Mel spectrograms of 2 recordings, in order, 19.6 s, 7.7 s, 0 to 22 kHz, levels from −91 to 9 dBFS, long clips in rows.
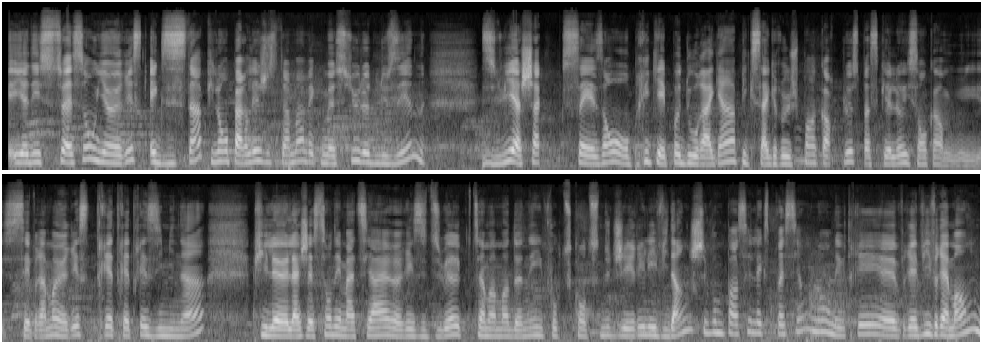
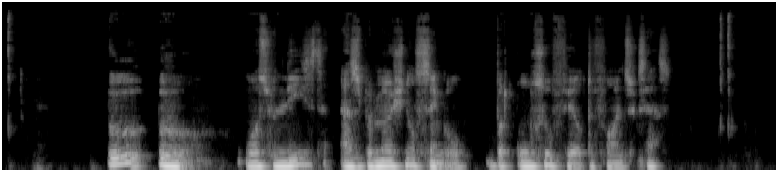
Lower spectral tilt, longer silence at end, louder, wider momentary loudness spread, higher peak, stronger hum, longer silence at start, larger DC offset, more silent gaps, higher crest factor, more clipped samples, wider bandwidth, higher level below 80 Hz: second, -3.5 dB/octave vs -7.5 dB/octave; second, 0 s vs 1.2 s; about the same, -18 LUFS vs -20 LUFS; second, 9 LU vs 16 LU; first, 0 dBFS vs -4 dBFS; neither; second, 0.05 s vs 1.05 s; neither; neither; about the same, 18 dB vs 16 dB; neither; first, 17.5 kHz vs 9 kHz; first, -46 dBFS vs -54 dBFS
